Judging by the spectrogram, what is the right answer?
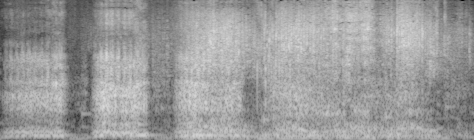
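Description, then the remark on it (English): A deep, rumbling T-Rex roar made from recordings of a Jack Russell Terrier playing with a rope toy, in several loud bursts, growling and gravelly with a harsh, wide-band texture, then stretching into a long sustained bellow that fades slightly at the end. “So he was inspired to use these sounds for the T-Rex.”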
